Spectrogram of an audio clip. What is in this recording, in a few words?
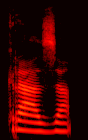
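"cras", female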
